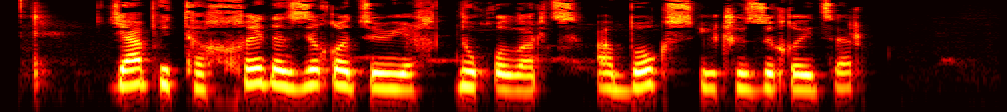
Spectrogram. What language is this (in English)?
Abkhazian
